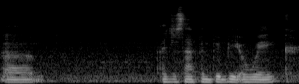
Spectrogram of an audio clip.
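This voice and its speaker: A soft-spoken voice delivered at a moderate pace. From Philippines. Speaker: freelance illustrator streaming live drawing. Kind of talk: casual live-stream chat while drawing. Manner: quiet, soft-spoken; halting, repeats words.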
